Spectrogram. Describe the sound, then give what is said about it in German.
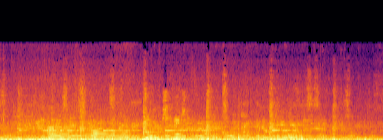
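Steady rumbling interior of a moving commuter train carriage in Chicago, travelling about an hour from the Oak Park neighbourhood toward the city centre, with a constant low drone, rattling, and faint high tonal whines drifting in and out; no clear voices stand out. “Die Strecke führt uns etwa eine Stunde lang vom Stadtteil Oak Park, wo unser Airbnb liegt, in Richtung Zentrum.”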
